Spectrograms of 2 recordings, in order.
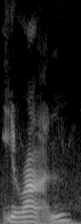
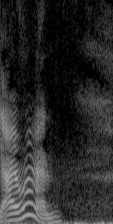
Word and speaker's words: Iran: duty in Iran and we say Iran in Ghana and Americans say Iran so he was assigned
